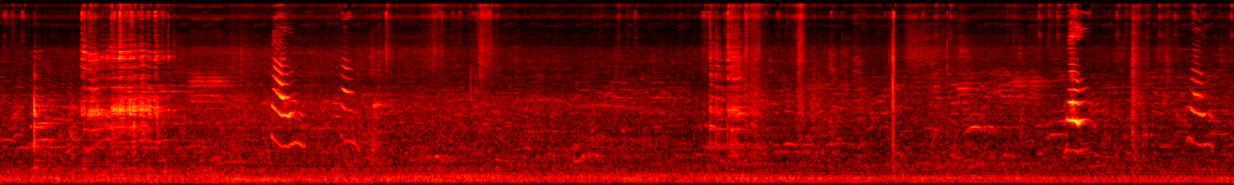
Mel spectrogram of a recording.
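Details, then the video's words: Little cat, found wet in the rain and shivering from the cold, giving short high meows scattered among louder background noise, with a low steady rumble throughout. "Cat's cute voice meow meow."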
